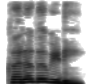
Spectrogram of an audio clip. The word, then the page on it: ಗರಗುವಡೆ: garaguvaḍe; Kannada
